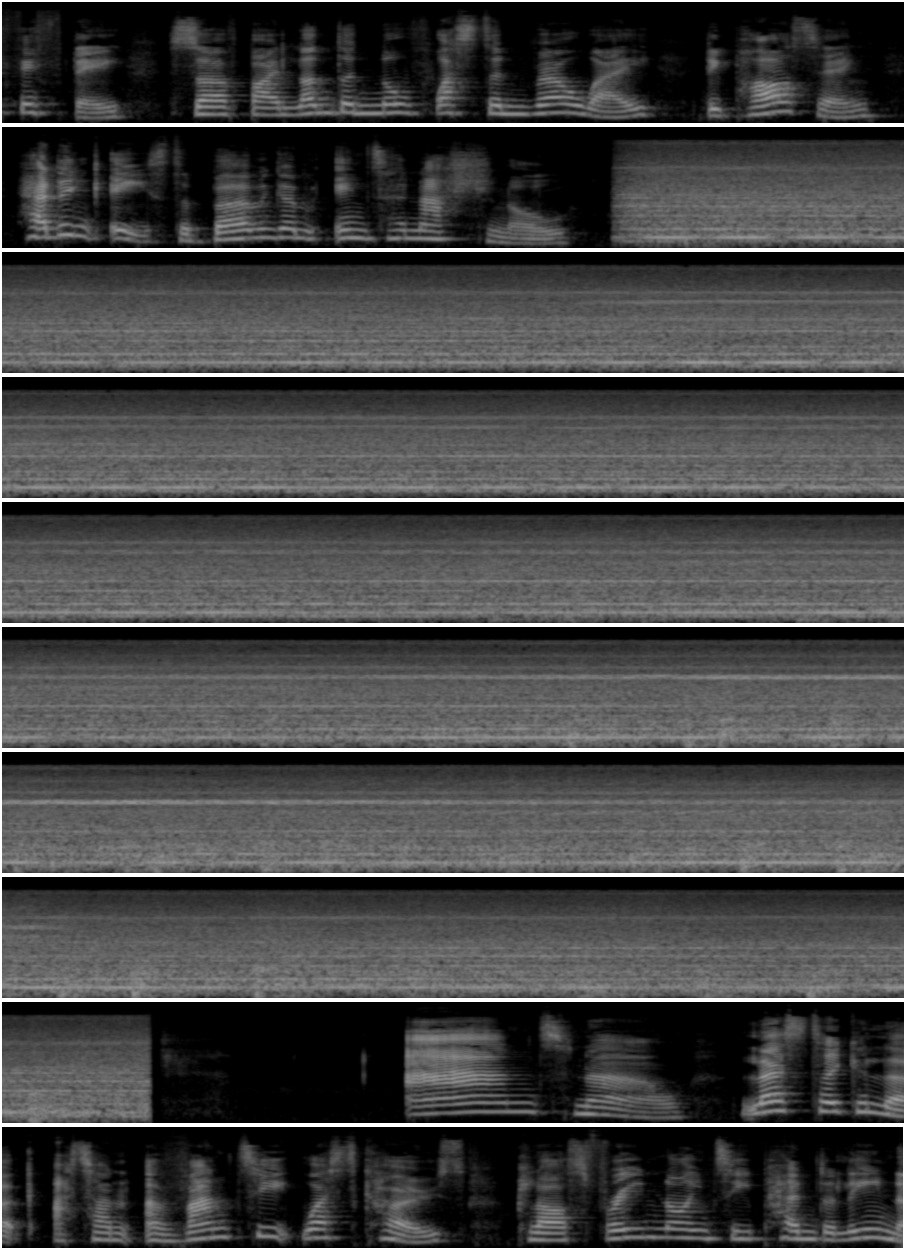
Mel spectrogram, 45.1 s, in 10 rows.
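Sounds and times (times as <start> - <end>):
electric train droning: 7.6 - 36.9
extraction blowers: 7.6 - 36.9
high whine: 7.6 - 36.9.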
